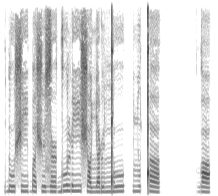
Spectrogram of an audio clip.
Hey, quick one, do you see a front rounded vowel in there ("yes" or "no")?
yes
